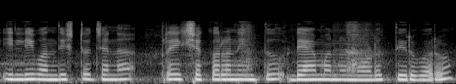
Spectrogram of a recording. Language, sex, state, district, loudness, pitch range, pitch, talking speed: Kannada, female, Karnataka, Koppal, -13 LUFS, 220-235 Hz, 225 Hz, 105 wpm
